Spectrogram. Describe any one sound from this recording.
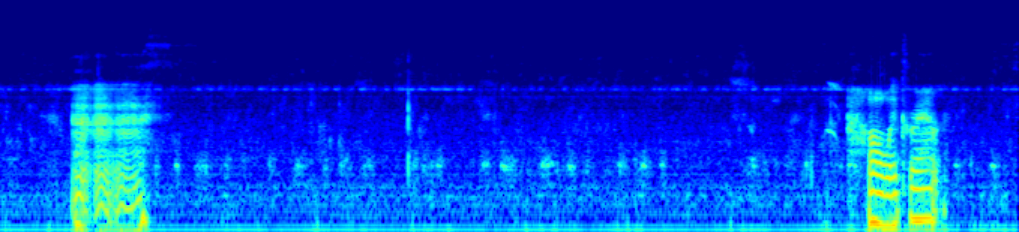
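A video game plays loud, tuneful sound effects through a small tablet speaker.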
